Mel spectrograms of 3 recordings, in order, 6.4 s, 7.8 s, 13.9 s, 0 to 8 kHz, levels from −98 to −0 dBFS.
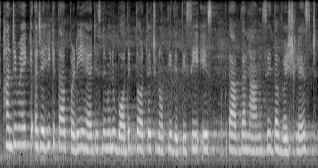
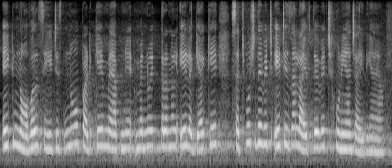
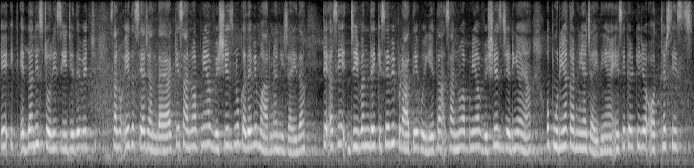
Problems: constant background noise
